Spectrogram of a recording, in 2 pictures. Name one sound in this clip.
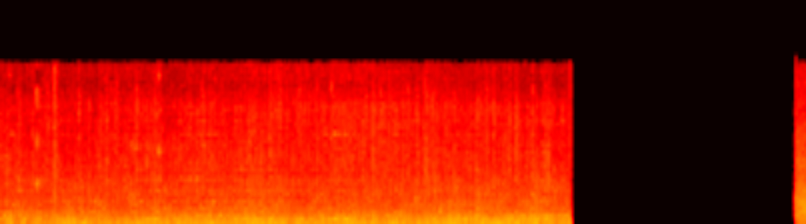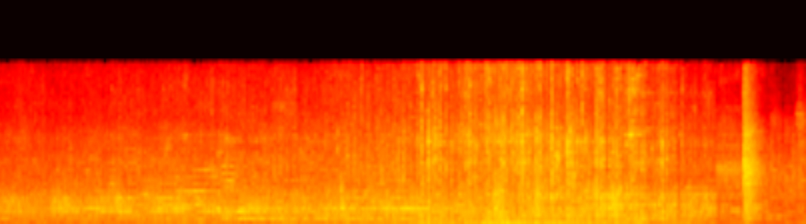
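A small ride car rumbles along a wooden track.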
